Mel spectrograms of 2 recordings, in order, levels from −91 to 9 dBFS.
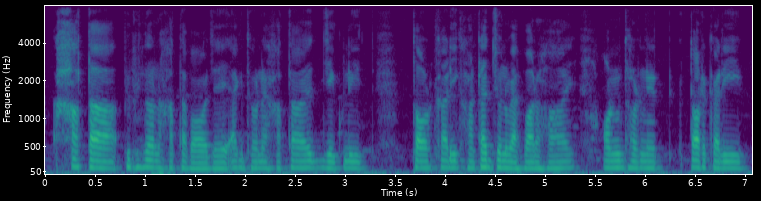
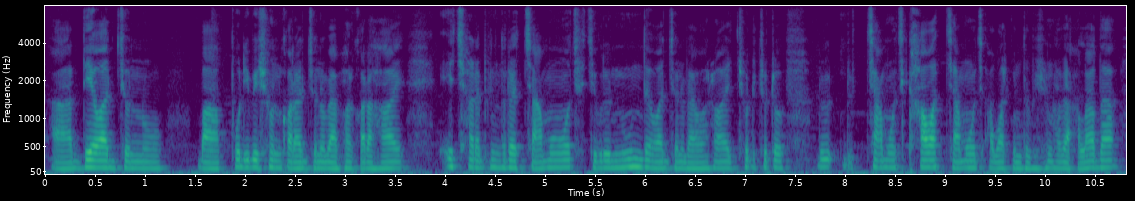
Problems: background sounds at intervals, continuous background conversations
